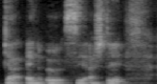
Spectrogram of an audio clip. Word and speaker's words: Knecht: On a aussi, alors, en termes de prononciation, Dalton Knecht, Knecht, qui s'est fait un nom du côté de LA à Los Angeles.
